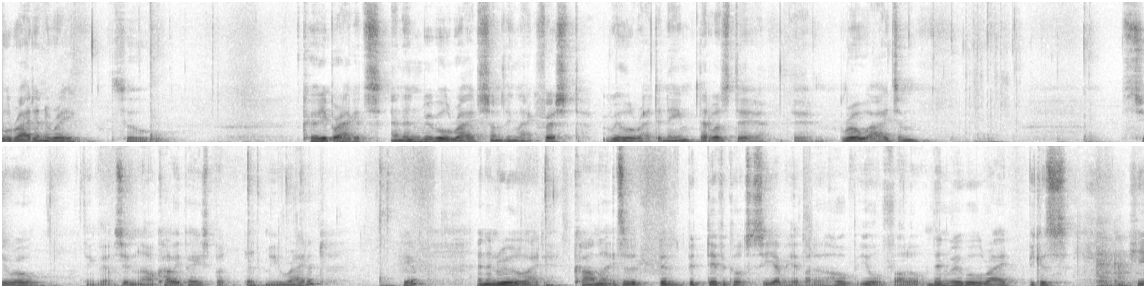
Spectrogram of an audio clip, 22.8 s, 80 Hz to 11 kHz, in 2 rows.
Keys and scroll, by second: 1.5 ctrl+alt+7.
